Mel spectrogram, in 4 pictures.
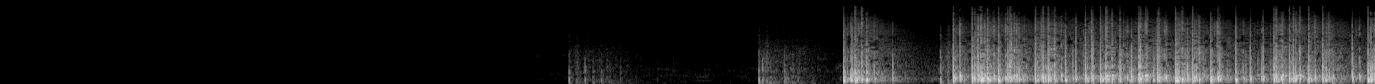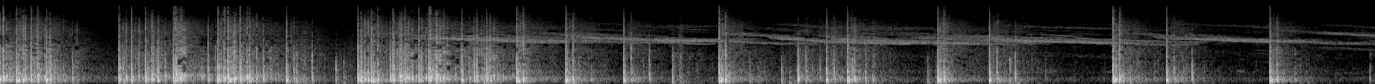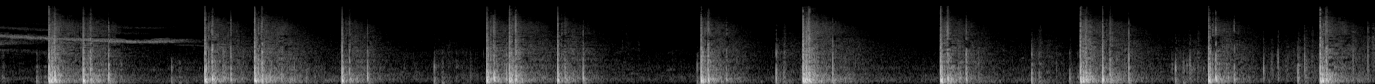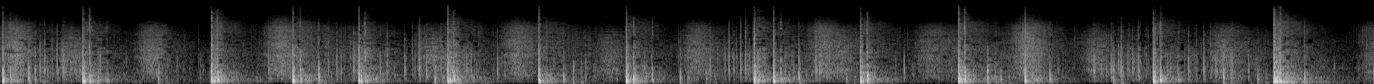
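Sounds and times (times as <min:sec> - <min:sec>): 
4th of July fireworks: 0:05.2 - 0:54.9.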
